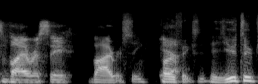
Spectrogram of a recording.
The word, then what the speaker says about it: Viracy: What's the proper way to pronounce that? It's Viracy.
